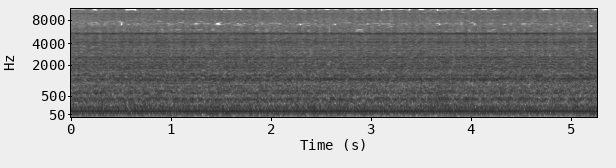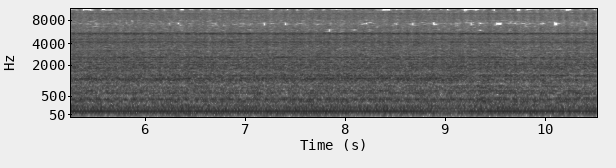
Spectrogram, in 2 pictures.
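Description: Metal lathe running with its chuck spinning while a shaft is turned down: a steady machine hum with a low drone, dipping briefly near the end.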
